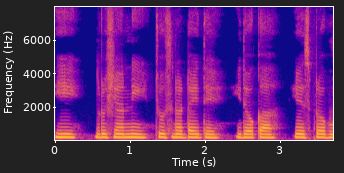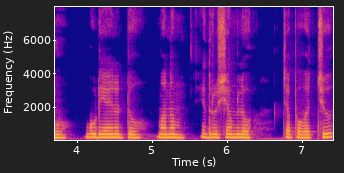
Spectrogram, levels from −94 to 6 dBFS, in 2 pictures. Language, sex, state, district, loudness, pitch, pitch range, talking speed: Telugu, female, Andhra Pradesh, Krishna, -13 LUFS, 195 Hz, 190-200 Hz, 105 wpm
